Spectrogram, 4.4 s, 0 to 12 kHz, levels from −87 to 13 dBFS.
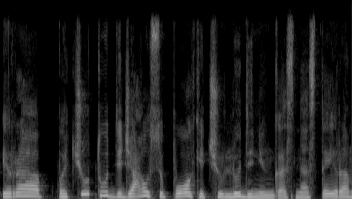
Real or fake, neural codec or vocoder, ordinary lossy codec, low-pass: real; none; Opus, 64 kbps; 10.8 kHz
